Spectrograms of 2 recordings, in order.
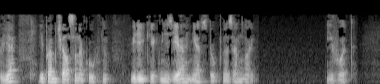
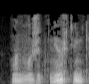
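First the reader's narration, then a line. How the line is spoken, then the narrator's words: Timid question. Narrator (Russian): робко спросил Ники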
